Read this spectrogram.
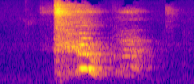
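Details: A single sharp, explosive burst with a brief tail, from a sneeze compilation being reacted to: a sneeze.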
